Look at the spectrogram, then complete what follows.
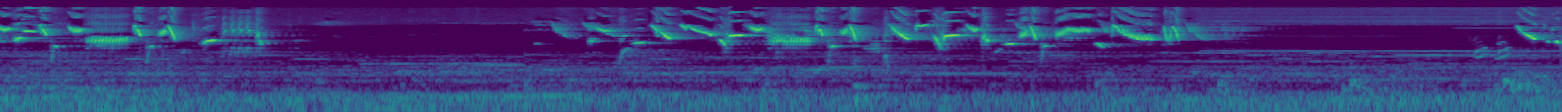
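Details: Energetic gacor song from a canary. Two long bursts of dense high trills and slurred whistles are split by a quiet pause of about two seconds, then a longer silence before a final short phrase, with faint low hum throughout.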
